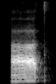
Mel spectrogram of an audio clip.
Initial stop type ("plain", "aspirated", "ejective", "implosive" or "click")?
plain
